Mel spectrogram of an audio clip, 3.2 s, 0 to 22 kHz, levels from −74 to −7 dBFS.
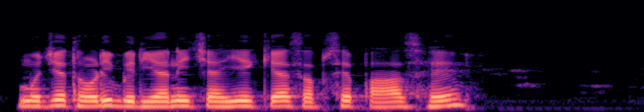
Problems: none marked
